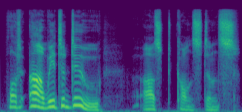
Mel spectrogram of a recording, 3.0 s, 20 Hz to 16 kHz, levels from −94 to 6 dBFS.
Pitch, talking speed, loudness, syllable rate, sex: 150 Hz, 140 wpm, -20 LUFS, 4.9 syllables/s, male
